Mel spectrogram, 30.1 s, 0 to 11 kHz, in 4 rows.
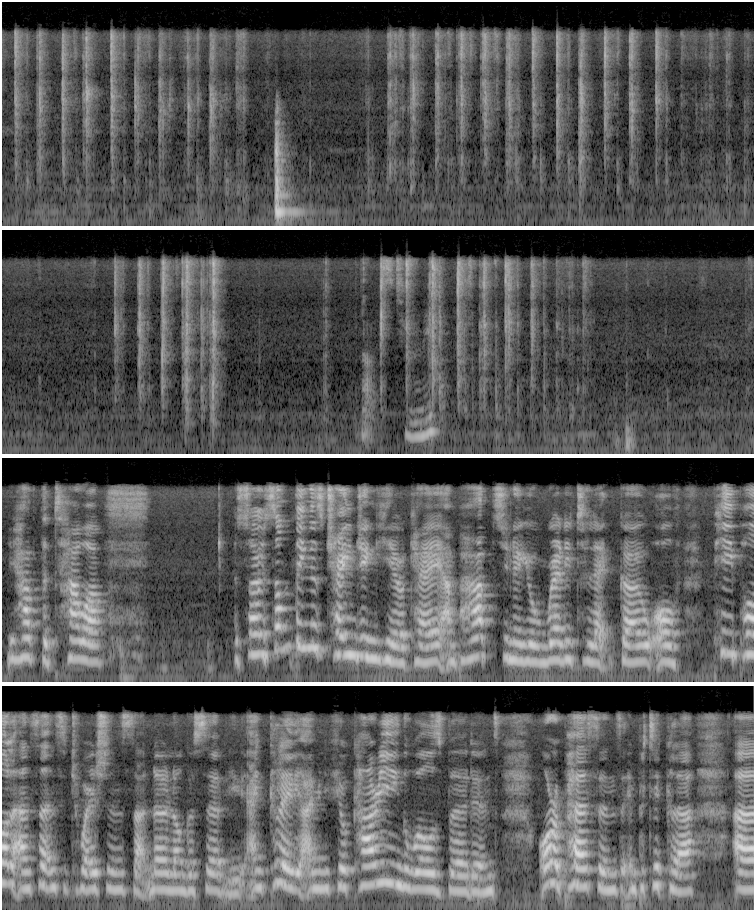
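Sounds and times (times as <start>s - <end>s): cards being shuffled: 0.0s - 2.8s, 3.6s - 7.5s, 8.5s - 9.8s, 10.7s - 13.5s
sharp knock: 2.7s - 3.0s.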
